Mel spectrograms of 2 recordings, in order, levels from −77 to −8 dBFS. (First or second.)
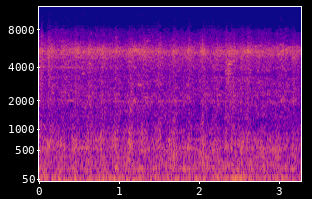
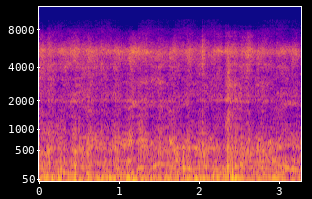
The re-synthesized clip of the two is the second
